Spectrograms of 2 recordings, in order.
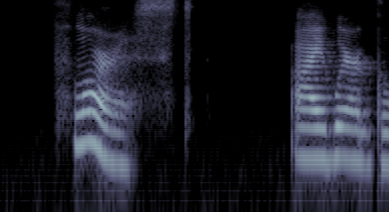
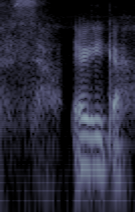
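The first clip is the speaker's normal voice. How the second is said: whisper; 3 semitones lower, 12 dB quieter, much faster than usual. Real, not acted. Closing her defense, whispering.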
